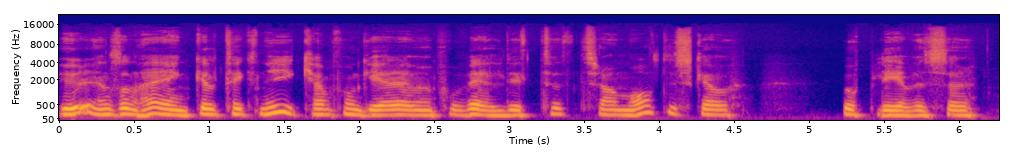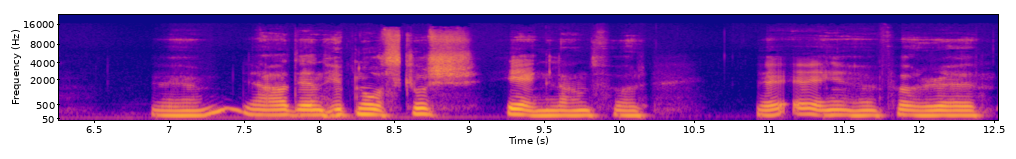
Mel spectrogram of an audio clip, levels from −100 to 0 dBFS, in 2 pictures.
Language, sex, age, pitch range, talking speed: Swedish, male, 60-79, 145-175 Hz, 100 wpm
